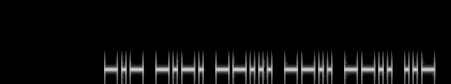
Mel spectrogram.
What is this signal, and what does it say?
Morse code, heard as a keyed tone, about 28 wpm, 700 Hz. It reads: KC7ZZU
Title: USA Call Signs 28wpm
